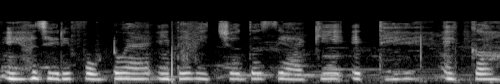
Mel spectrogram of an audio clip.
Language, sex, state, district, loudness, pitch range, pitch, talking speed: Punjabi, female, Punjab, Pathankot, -16 LUFS, 245-260 Hz, 255 Hz, 120 wpm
